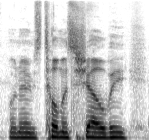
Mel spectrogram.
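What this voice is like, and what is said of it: Attempted Birmingham accent. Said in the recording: “That's a hard accent, the Birmingham accent ... All right. It's a start.”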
